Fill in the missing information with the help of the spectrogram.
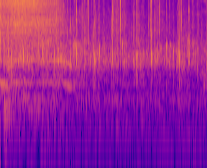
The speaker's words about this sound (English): Two rounds of applause, Michelle. Wow. Wow.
